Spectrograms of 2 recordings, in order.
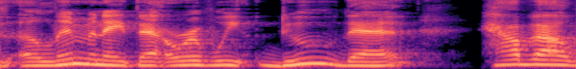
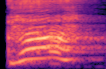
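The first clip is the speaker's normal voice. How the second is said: very high, disbelieving laugh; incredulous laugh; 13 semitones higher than usual. Real, not acted.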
